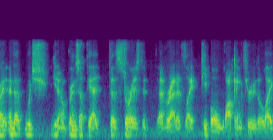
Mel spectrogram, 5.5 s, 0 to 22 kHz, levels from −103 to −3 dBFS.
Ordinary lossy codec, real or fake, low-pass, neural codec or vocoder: Opus, 24 kbps; fake; 7.2 kHz; codec, 16 kHz, 16 kbps, FunCodec, trained on LibriTTS, 50 frames a second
